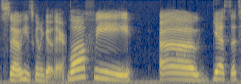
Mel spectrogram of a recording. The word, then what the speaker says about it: Laufey: still really good so he's gonna go there Laufey yes that's how you pronounce his name the frost giant piece from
